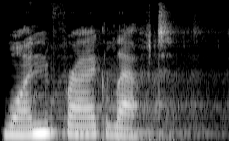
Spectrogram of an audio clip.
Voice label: "1 frag", female; feedback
